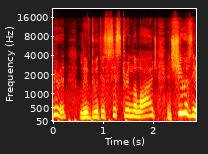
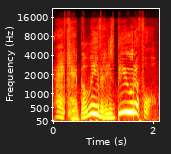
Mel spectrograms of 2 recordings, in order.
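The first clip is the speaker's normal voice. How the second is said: awed wonder; 14 dB louder than usual. A narrator's reading. Girl seeing the spirit, loud awed wonder. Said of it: "she said".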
